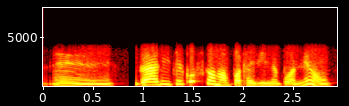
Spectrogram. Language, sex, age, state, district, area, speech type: Nepali, female, 30-45, West Bengal, Kalimpong, rural, conversation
